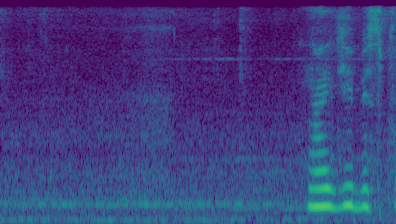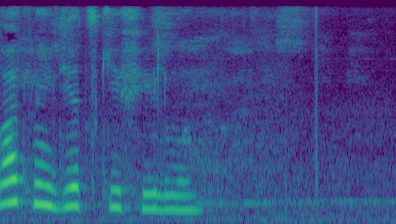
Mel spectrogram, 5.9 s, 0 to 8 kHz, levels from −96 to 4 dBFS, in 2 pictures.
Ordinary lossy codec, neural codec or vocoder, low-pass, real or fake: MP3, 48 kbps; none; 7.2 kHz; real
